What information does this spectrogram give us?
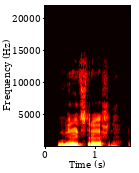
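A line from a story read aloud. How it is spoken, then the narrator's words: Muttering. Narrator (Russian): пробормотал он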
